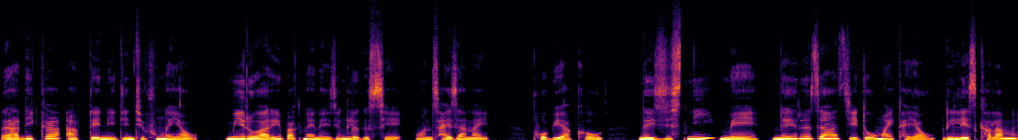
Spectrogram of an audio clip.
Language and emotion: Bodo, neutral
